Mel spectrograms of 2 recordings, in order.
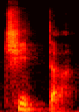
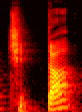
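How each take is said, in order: First: Città stressed on the opening "chit", "ta" left weak; wrong first-syllable stress. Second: Città with the last syllable TA punched high; stress on final syllable. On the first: Teacher showing what the word is not, first-syllable stress. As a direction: hit the first syllable of città, drop the last. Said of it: "is not città". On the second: Teacher reminding the class of the right stress, final-syllable stress. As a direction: land hard on the final "ta" of città. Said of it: "Remember, città is not città". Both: Shown as a demonstration.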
